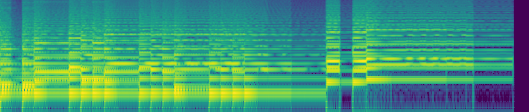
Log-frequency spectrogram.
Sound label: Game Start; Konami's Boxing; MSX; SCC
